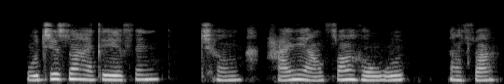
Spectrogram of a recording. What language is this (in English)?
Chinese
